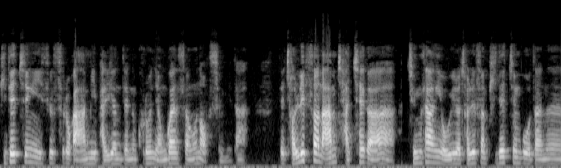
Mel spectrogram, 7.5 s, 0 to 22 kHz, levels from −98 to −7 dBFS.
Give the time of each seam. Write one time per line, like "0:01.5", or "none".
0:05.4

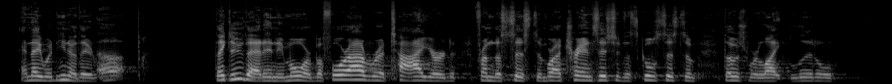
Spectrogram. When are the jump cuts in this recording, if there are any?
0:00.9
0:02.3
0:04.7
0:05.0
0:05.5
0:06.2
0:07.5
0:07.9

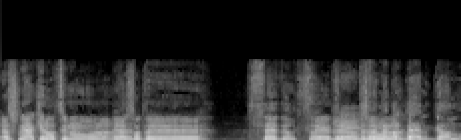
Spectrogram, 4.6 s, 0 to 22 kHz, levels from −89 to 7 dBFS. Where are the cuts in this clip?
0:01.1

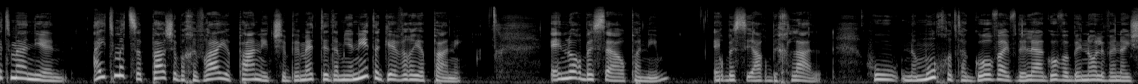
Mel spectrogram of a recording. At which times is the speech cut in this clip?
0:07.2
0:09.6

